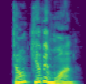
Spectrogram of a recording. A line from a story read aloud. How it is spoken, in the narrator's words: Barbie interjected urgently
